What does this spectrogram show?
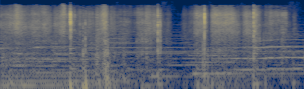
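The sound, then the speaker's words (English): Crinkling and several sharp plastic clicks as a lid is worked off a coffee cup, with soft handling rustles between the snaps and no voices. “We're just taking the lid off.”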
